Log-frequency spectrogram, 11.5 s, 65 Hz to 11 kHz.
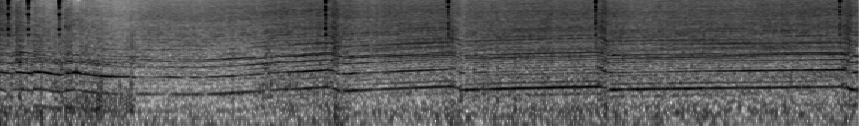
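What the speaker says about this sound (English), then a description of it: "Enjoy the sound of the Formula 2!" A Formula 2 race car at Red Bull Ring in the RaceRoom sim racing game screams at high revs, its loud, steady engine tone rising and dipping through sharp upshifts and downshifts with no talk over it.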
